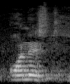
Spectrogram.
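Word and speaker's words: honest: ऑनेस्ट, यहाँ पे H silent है, ऑनेस्ट।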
